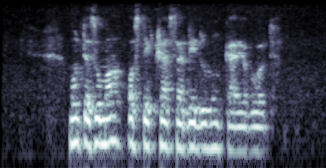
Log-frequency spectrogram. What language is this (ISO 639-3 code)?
hun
